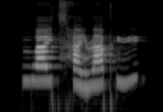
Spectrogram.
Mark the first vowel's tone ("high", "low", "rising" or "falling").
high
